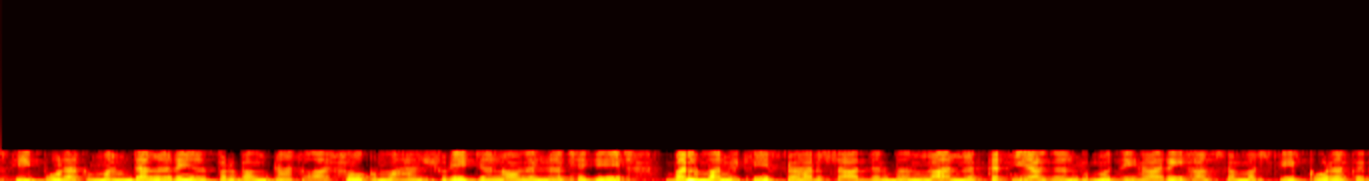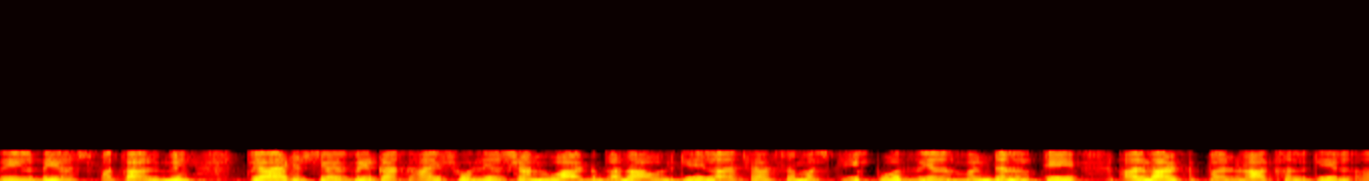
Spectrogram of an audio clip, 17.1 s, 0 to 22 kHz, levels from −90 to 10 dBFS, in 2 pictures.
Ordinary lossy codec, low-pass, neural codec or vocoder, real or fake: none; 3.6 kHz; codec, 24 kHz, 1.5 kbps, HILCodec; fake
